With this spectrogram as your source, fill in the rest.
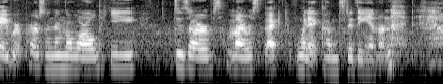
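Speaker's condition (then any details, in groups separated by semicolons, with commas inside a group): Cerebral palsy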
